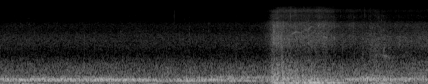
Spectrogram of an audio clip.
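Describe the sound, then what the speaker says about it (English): A storm rolls over the sea in the video game Far: Changing Tides, steady rain and wind hissing before a loud broadband crash of thunder bursts in midway and lingers. "Alright, we made it through the storm."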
